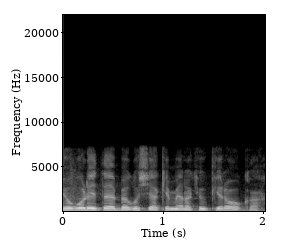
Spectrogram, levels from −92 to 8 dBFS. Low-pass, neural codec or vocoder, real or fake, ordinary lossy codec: 7.2 kHz; none; real; none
